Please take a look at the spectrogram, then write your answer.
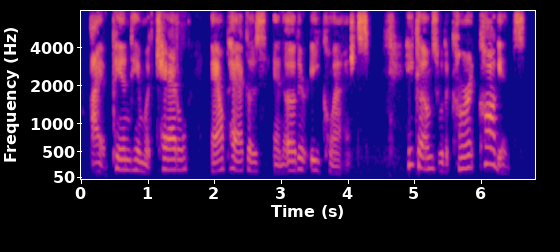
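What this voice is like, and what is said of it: Natural Southern US accent. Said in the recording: “Your accent was actually yeah. pretty darn good. ... she said she grew up in the South. You can tell when somebody's grown up there. That was kind of natural.”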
